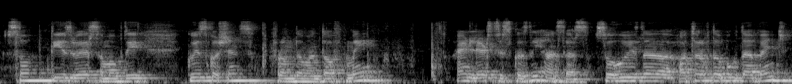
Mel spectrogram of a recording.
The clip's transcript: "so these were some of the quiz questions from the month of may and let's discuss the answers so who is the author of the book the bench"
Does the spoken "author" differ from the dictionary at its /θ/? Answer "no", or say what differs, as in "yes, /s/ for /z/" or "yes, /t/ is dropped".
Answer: yes, /t/ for /θ/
